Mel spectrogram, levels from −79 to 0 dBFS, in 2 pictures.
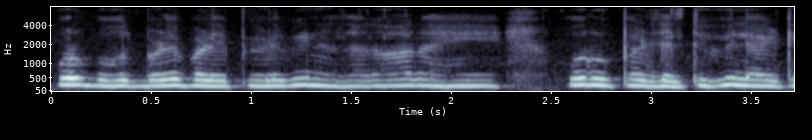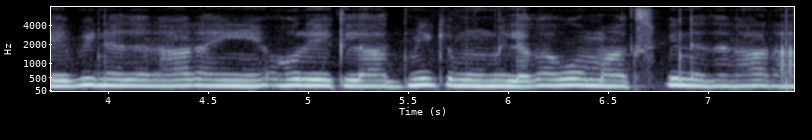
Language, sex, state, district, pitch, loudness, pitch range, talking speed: Hindi, female, Bihar, Katihar, 205 Hz, -17 LUFS, 195-215 Hz, 285 wpm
